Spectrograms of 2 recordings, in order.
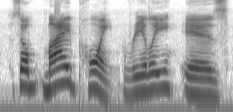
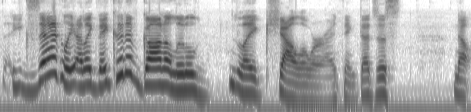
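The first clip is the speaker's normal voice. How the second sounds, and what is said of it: Sarcastic tone. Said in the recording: “That was sarcasm”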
